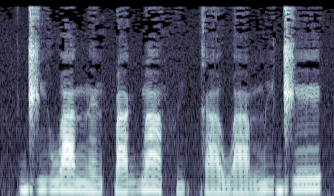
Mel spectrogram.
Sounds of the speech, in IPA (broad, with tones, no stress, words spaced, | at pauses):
d͡ʒi˧wa˧nɛ̃˨ k͡pa˨˦ɡ͡bã˦˨fi˨ ka˨wa˨ mi˧d͡ʒe˦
